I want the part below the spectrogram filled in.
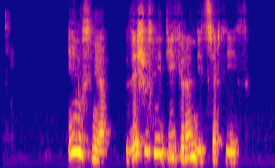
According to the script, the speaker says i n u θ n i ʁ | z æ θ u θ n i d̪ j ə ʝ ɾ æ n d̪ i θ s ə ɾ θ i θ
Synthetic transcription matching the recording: i n u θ n i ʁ | ð æ ʃ u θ n i d̪ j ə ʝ ɾ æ n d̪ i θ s ə ɾ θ i θ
